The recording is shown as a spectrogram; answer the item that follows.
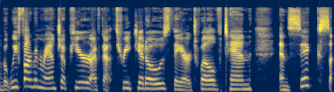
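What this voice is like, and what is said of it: Heavy North Dakota accent. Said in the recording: “I am from North Dakota ... heavy accent that people always like to comment on”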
